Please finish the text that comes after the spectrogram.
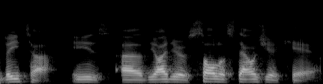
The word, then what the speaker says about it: solastalgia: Yeah, it's S-O-L-A, solar, S-T-A-L-I-G-I-A, solastalgia. Like nostalgia, but it's solastalgia.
